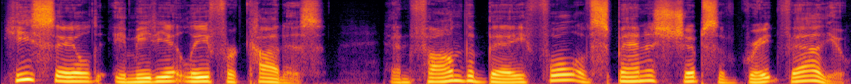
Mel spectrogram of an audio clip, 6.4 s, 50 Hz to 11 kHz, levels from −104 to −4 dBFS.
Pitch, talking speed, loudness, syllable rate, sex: 155 Hz, 150 wpm, -16 LUFS, 4.2 syllables/s, male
